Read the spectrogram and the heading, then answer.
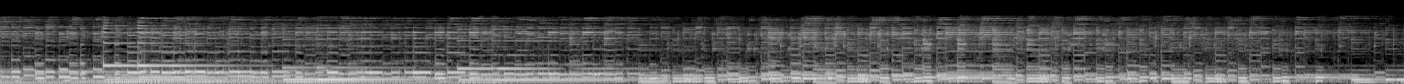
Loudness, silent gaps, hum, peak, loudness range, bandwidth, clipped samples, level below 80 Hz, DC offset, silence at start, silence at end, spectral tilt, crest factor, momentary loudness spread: -15 LUFS; none; none; 0 dBFS; 4 LU; 10.5 kHz; under 0.1%; -32 dBFS; under 0.1%; 0 s; 0 s; -6 dB/octave; 14 dB; 6 LU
